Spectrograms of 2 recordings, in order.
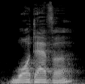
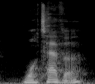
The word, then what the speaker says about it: whatever: people join my British pronunciation course and they pronounce the word whatever and the word British as whatever and British obviously that's not what we want to do we want to say whatever and British so I want you to create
